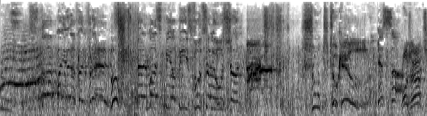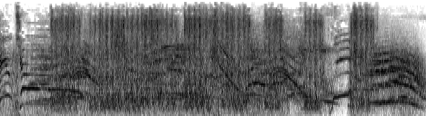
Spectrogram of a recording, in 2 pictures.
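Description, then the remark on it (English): Heavy, high-caliber gunfire rattles in loud, rapid bursts that run almost continuously, with sharp cracks piling over one another while voices shout commands over the din. “At least we're getting taken out by a high-caliber weapon.”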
